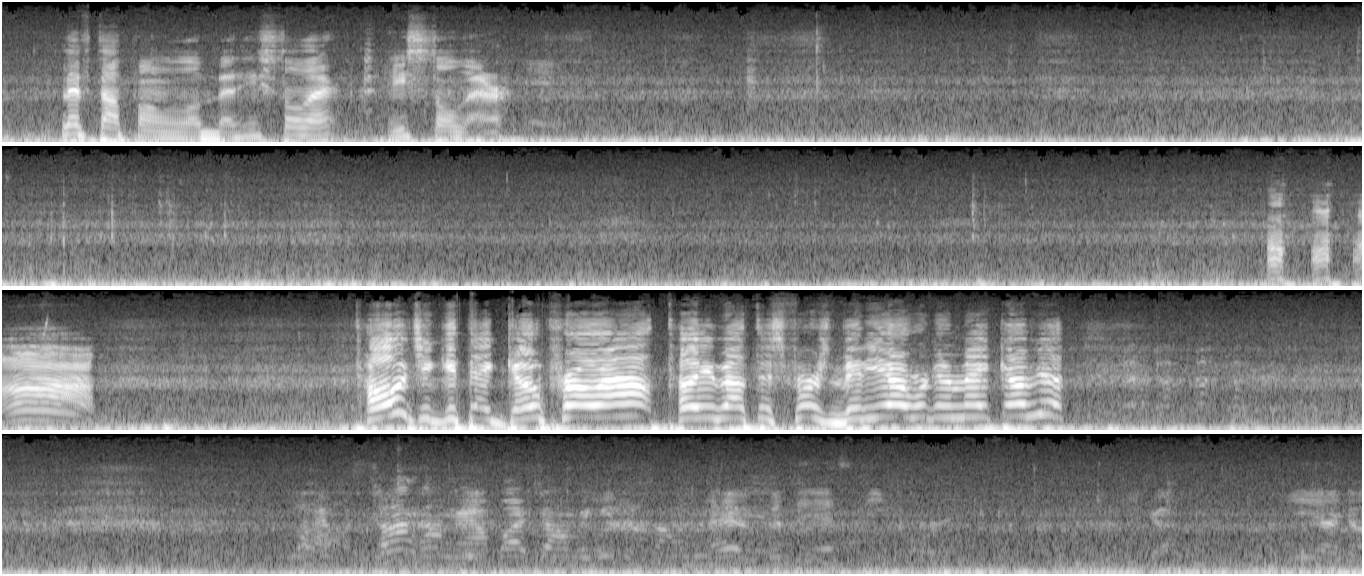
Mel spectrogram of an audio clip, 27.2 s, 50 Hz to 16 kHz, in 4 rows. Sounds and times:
Wind noise (microphone): 0:00.0 - 0:27.2.

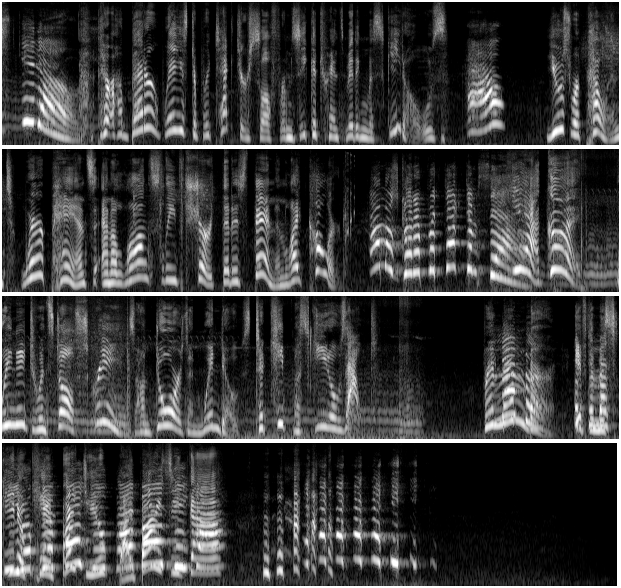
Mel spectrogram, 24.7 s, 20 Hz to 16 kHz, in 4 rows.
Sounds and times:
Fly, housefly: 0:00.0 - 0:00.6, 0:10.8 - 0:16.7.

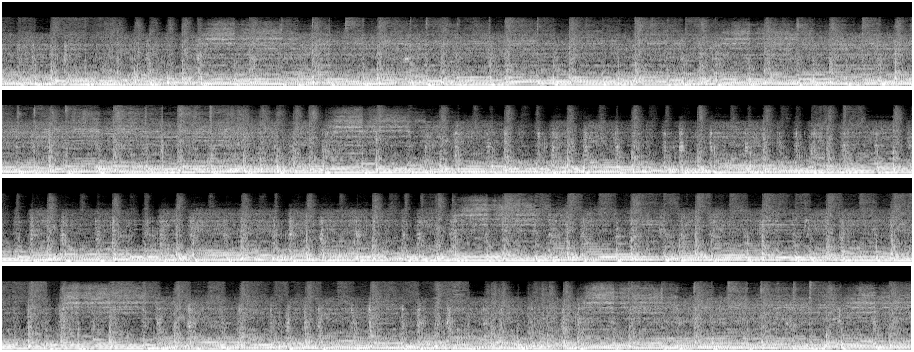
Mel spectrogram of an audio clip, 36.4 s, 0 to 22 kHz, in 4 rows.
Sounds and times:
Punk rock: 0:00.0 - 0:36.3.

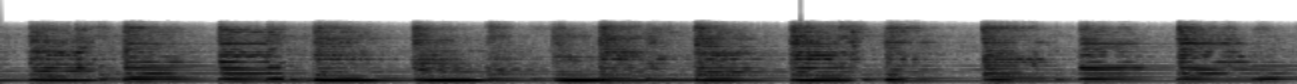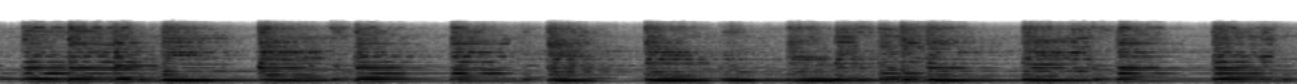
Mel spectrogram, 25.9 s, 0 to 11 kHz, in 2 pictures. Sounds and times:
Electric guitar: 0:00.0 - 0:25.9.

